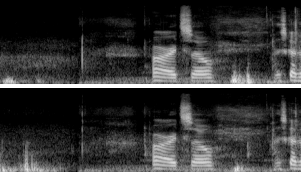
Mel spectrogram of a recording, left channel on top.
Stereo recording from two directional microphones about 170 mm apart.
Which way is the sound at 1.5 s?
10° left (ahead or behind).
